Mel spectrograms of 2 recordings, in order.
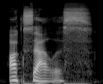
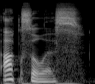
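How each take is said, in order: First: The stress falls on a later syllable. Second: The stress falls on the first syllable. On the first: The speaker calls it wrong. "a mispronunciation occurs because of a misplaced accented syllable" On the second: The speaker calls it right. "the correct pronunciation is oxalis"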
